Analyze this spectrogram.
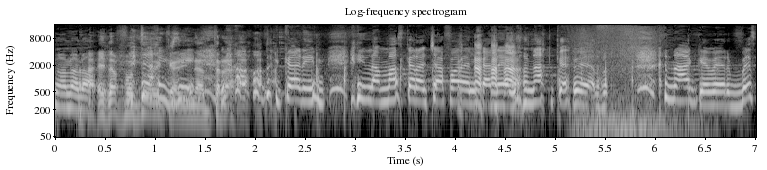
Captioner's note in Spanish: risas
